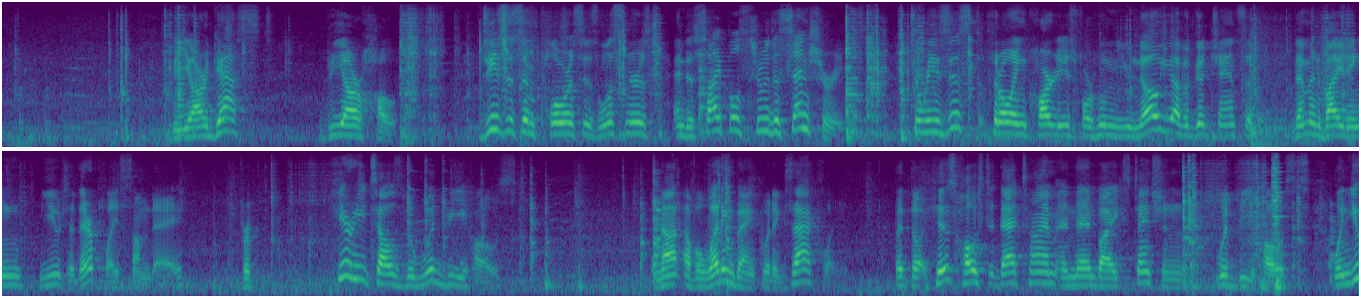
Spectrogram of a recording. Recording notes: Since it was preached at an outdoor service, you will hear some extraneous sounds!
